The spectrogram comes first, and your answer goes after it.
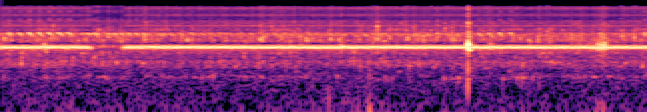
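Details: Autumn insects calling outdoors while the summer is still unusually hot: one steady, high, unbroken ringing tone, briefly interrupted near the start, with a faint background hiss and a single sharp click.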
